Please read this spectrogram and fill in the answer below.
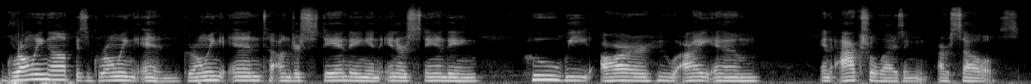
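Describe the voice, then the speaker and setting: A woman's voice: fairly low pitch, fairly even intonation, slow, a little mellow. A woman giving a casual spiritual card reading in a blunt, confrontational manner, swearing freely. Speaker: tarot card reader and spiritual content creator.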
